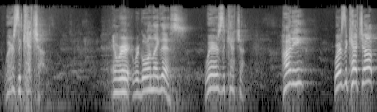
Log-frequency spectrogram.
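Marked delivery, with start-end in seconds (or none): 0.1-0.9 soft, distant mumble into the fridge; husband muttering. Retold or imitated. 4.1-7.5 rising to a high call of honey; helpless husband. Retold or imitated. Husband calling to his wife.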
